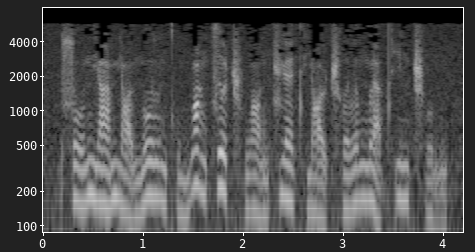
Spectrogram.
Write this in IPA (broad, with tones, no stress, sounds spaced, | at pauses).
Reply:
s o˨˦ ʊ̯ n̪ j ä˨˦ m j ɑ̰˨˩ ʊ̯ n̪ o˦ ʊ̯ l ʊ˨ ŋ kʰ u˩ m w ɑ˥˨ ŋ t͡s ɹ̩˥˨ ʈ͡ʂʰ w ɑ̰˨˩ ŋ t͡ɕ ɥ ɛ˥˨ t̪ʰ j ɑ̰˨˩ ʊ̯ ʈ͡ʂʰ ɤ˦ l ɤ˦ ŋ l ä̰˨˩ t̪ʰ i˦ n ʈ͡ʂʰ ʊ̰˨˩ ŋ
